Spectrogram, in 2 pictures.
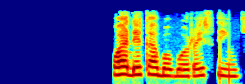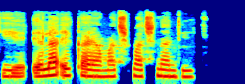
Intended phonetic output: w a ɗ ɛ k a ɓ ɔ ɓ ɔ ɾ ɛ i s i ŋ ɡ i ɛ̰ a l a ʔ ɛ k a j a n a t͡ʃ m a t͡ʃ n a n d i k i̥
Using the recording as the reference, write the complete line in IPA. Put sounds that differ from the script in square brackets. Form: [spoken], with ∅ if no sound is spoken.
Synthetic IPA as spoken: w a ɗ ɛ k a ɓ ɔ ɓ ɔ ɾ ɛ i s i ŋ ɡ i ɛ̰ [ɛ] l a ʔ ɛ k a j a [m] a t͡ʃ m a t͡ʃ n a n d i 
